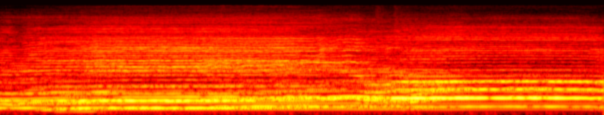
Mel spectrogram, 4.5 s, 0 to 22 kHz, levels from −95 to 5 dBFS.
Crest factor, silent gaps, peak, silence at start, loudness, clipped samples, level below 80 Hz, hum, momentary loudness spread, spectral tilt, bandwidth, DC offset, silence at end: 12 dB; none; -4 dBFS; 0 s; -17 LUFS; under 0.1%; -68 dBFS; none; 6 LU; -3.5 dB/octave; 13 kHz; under 0.1%; 0 s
